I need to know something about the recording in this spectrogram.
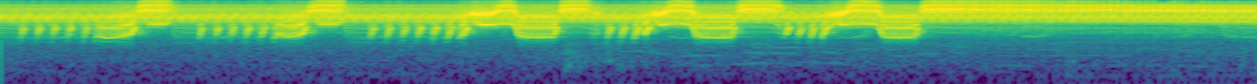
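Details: Tsukutsuku-boshi, the walker's cicada, singing: fast buzzing pulse trains broken by looping up-and-down phrases roughly every second, then ending in a sustained high drone.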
